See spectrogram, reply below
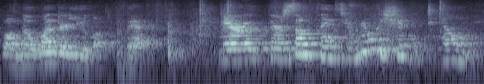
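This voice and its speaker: A man plays a bewildered, indignant husband in a stage play rehearsal. His fairly high voice swings animatedly in theatrical exasperation. It is heard from a distance in a very reverberant room. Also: very animated, moderate pace. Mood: baffled, hurt. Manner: theatrical, swinging from muttered disbelief to indignant outbursts. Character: exasperated, bewildered husband jealous of his wife's fantasy lover. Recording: distant, echoey room with background noise.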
